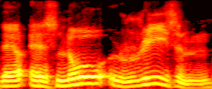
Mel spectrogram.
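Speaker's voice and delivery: "reason" stressed in a slow reading.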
